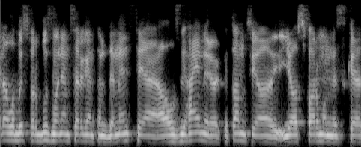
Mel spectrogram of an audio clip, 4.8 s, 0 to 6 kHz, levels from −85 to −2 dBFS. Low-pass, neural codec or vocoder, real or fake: 5.4 kHz; codec, 16 kHz, 6 kbps, DAC; fake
